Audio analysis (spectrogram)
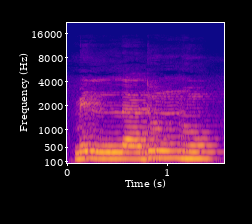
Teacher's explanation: Jadi milladunhu langsung, nggak pakai gunnah. Bukan milladunhu, bukan seperti itu, tapi milladunhu. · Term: idgham bila gunnah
